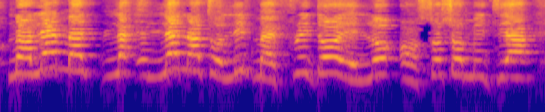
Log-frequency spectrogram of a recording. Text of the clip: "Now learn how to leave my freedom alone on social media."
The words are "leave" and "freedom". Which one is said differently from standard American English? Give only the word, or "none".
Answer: freedom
